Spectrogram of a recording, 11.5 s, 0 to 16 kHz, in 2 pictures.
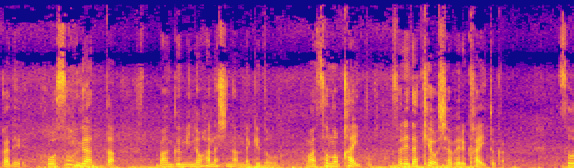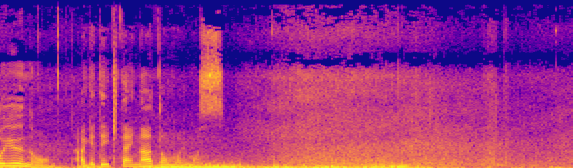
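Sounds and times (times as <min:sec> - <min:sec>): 
speech: 0:00.0 - 0:08.6
gusty wind buffeting the microphone: 0:00.0 - 0:11.4
steady roar of ocean surf at the seaside: 0:00.0 - 0:11.4.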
